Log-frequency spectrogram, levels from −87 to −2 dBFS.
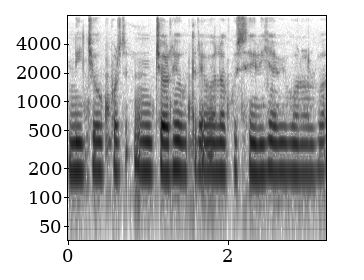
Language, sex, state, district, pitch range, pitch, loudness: Bhojpuri, female, Uttar Pradesh, Deoria, 185-190 Hz, 190 Hz, -18 LUFS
